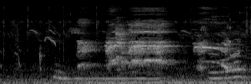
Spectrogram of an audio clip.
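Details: Red junglefowl on a farm in Cambodia. A drawn-out, harmonically rich crow swells and holds for nearly a second, then a shorter rising final note follows. Light chirps of small birds come before it.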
